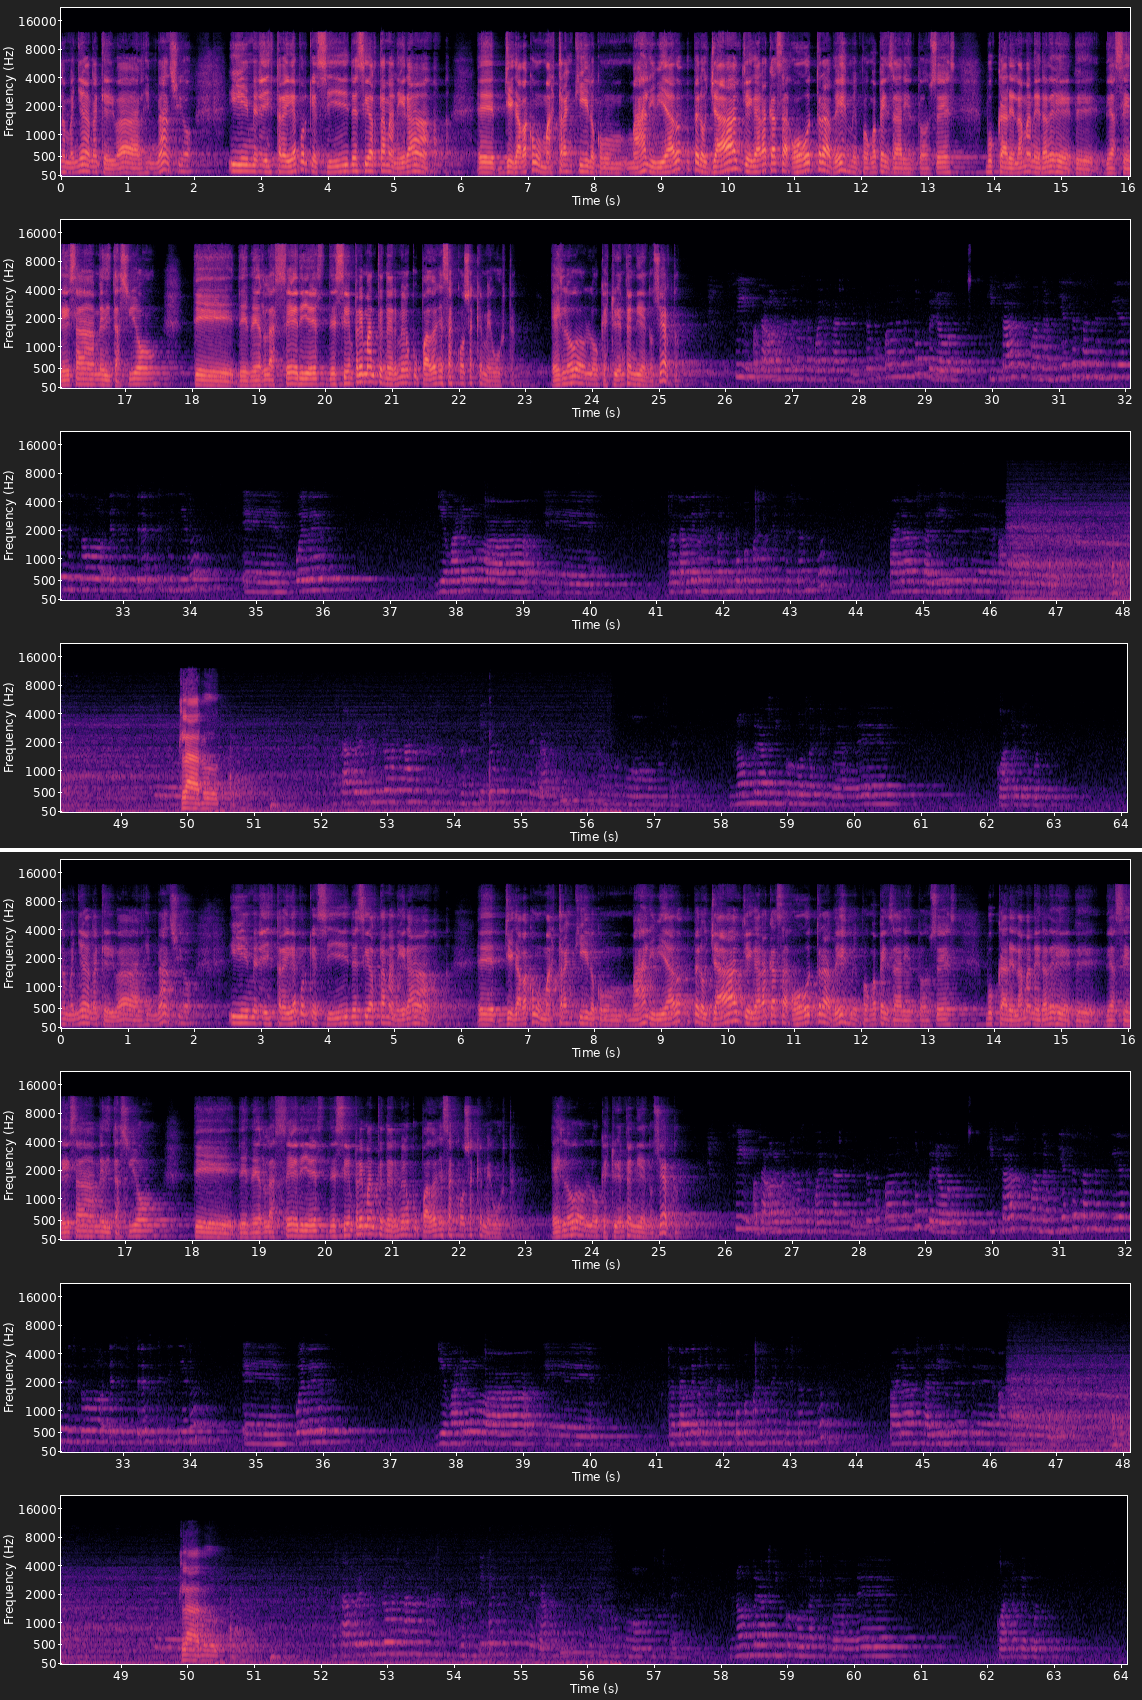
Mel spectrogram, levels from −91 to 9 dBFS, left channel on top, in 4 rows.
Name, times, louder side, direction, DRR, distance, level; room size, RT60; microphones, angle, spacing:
voice 1, 0.0-22.7 23.4-25.2 49.9-50.5, left 5 dB, 30° left, 14 dB, 0.5 m, -25 dB
voice 2, 26.1-29.4 30.0-34.1 34.8-36.1 37.7-40.1 41.2-43.5 44.5-47.1 47.5-48.1 49.5-50.3 52.1-53.8 54.1-55.7 56.0-57.4 58.1-60.5 62.1-62.8, equal, 15° right, -3 dB, 4.7 m, -44 dB
sound 1, 46.2-56.4, equal, 15° left, 4.5 m, -46 dB
21.5 x 14.0 x 3.6 m, 2.1 s
head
